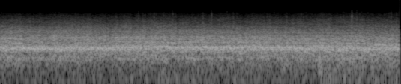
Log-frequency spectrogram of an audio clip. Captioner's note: crowd cheers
